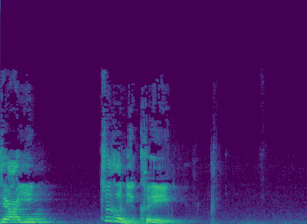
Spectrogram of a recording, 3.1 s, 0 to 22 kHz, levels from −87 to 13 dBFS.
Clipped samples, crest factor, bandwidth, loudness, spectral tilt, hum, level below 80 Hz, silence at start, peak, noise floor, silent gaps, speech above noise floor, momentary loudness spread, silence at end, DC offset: under 0.1%; 18 dB; 15.5 kHz; -17 LUFS; -3.5 dB/octave; none; -58 dBFS; 0 s; -2 dBFS; -53 dBFS; none; 37 dB; 15 LU; 0.95 s; under 0.1%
